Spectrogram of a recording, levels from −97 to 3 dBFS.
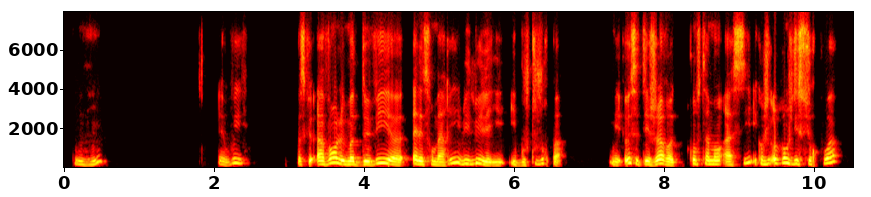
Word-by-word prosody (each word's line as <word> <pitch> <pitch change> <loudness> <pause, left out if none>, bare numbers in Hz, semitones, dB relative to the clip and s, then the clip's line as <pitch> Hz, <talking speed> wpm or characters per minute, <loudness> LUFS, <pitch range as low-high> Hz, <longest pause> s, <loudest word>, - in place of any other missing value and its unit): Mmh 155 -2 -8
mh. 315 +1 -12 1.5
Et - - -7
oui, 230 -1 -7 0.6
parce - - -4
que 370 - +3
avant 230 +8 +3
le 190 - +6
mode 165 -5 +2
de 160 - +5
vie, 225 +8 +2
heu, 155 - +4
elle 185 - +6
et 165 - +3
son 160 0 -6
mari, 195 - -1
lui 195 0 -3
lui, 215 +2 -1
il 135 -2 -2
il - - -6
bouge 140 +2 -9
toujours 205 +3 -8
pas, - - -6 0.6
mais - - -4
eux, - - +6
c'était 180 -6 +1
genre, 155 0 +4
heu, 135 0 -1
constamment 185 -2 0
assis, 225 +11 -1
et - - -5
quand - - -5
je 195 - -2
dis - - +1
et 215 - +4
quand 245 - +4
je 230 - -1
dis 190 - -1
surpoids, 230 - -2
185 Hz, 220 wpm, -21 LUFS, 155-225 Hz, 1.5 s, le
